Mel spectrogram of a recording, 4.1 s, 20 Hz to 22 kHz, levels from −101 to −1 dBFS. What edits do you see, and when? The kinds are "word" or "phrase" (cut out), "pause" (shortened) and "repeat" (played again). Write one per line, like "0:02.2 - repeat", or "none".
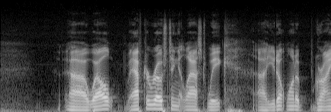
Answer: none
